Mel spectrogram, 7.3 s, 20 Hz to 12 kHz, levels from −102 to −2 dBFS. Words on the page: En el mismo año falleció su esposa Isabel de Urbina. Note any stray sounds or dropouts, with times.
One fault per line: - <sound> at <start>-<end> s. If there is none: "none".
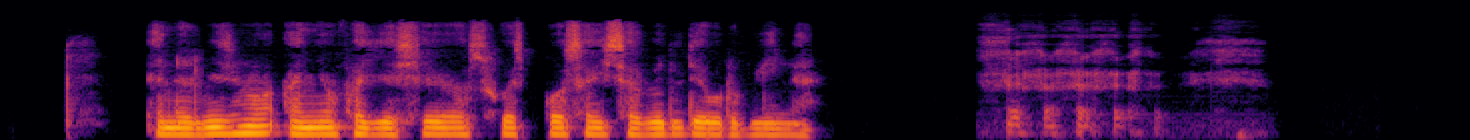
- laugh at 4.9-6.4 s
